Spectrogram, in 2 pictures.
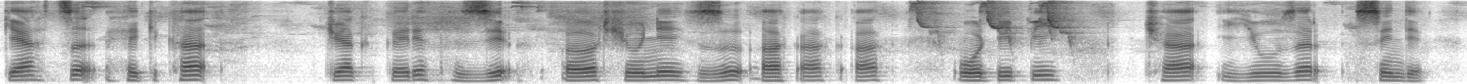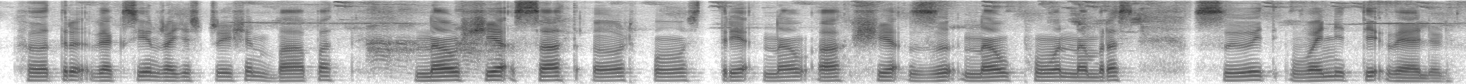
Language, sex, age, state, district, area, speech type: Kashmiri, male, 30-45, Jammu and Kashmir, Shopian, urban, read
